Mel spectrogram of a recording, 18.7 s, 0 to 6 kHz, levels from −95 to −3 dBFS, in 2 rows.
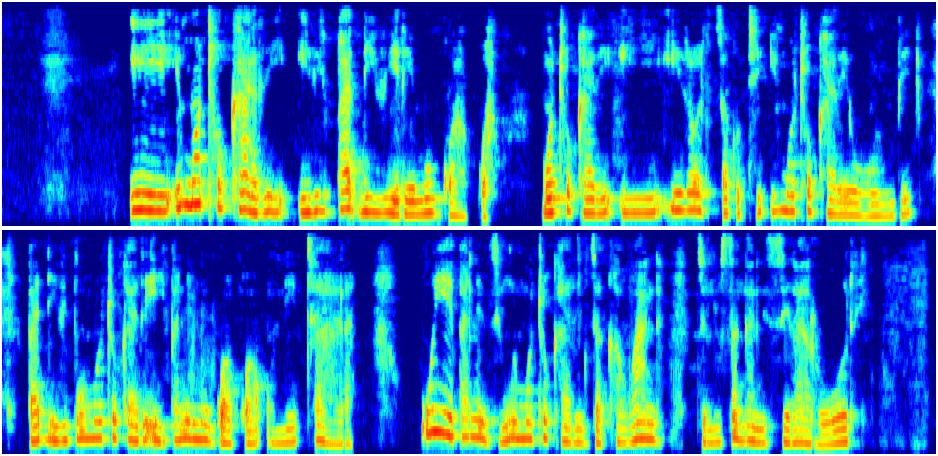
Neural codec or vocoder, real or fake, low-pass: none; real; 5.4 kHz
